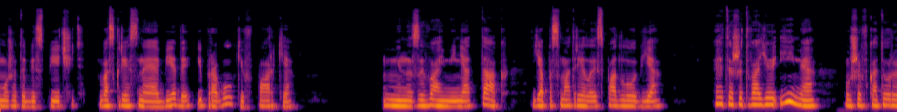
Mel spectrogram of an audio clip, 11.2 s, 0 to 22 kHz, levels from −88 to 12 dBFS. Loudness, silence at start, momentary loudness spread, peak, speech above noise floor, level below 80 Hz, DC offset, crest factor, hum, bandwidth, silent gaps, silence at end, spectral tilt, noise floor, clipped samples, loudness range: -22 LUFS; 0 s; 11 LU; -6 dBFS; 54 dB; -72 dBFS; under 0.1%; 16 dB; none; 16 kHz; 1.08-1.18 s, 4.31-4.42 s, 4.53-4.59 s, 4.68-4.74 s, 8.74-8.88 s; 0 s; -5.5 dB/octave; -75 dBFS; under 0.1%; 3 LU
